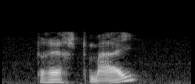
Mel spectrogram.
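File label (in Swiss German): "erscht mai", Alsatian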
